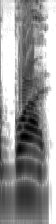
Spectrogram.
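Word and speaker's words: buy: अगला शब्द है बी से ब हो गया। यू साइलेंट होगा और वाई से आई हो गया। बॉय बाय।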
